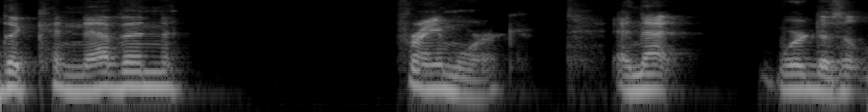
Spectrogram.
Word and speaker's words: Cynefin: And if you're trying to remember how to say it, just say it kind of rhymes with Kevin. It's the Cynefin framework.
